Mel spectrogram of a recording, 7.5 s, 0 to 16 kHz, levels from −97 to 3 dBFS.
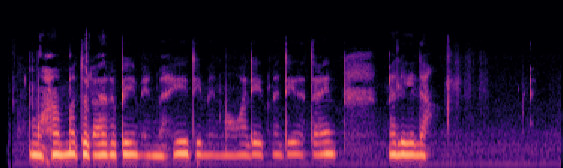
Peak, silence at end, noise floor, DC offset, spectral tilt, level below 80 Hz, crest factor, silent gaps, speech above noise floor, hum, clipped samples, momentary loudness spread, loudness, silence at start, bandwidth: -6 dBFS; 1.8 s; -63 dBFS; under 0.1%; -9.5 dB/octave; -62 dBFS; 20 dB; none; 40 dB; none; under 0.1%; 16 LU; -23 LUFS; 0.4 s; 5.4 kHz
